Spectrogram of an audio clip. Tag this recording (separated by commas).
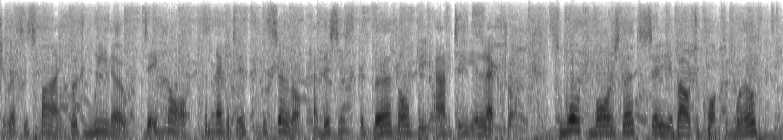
Music, Speech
